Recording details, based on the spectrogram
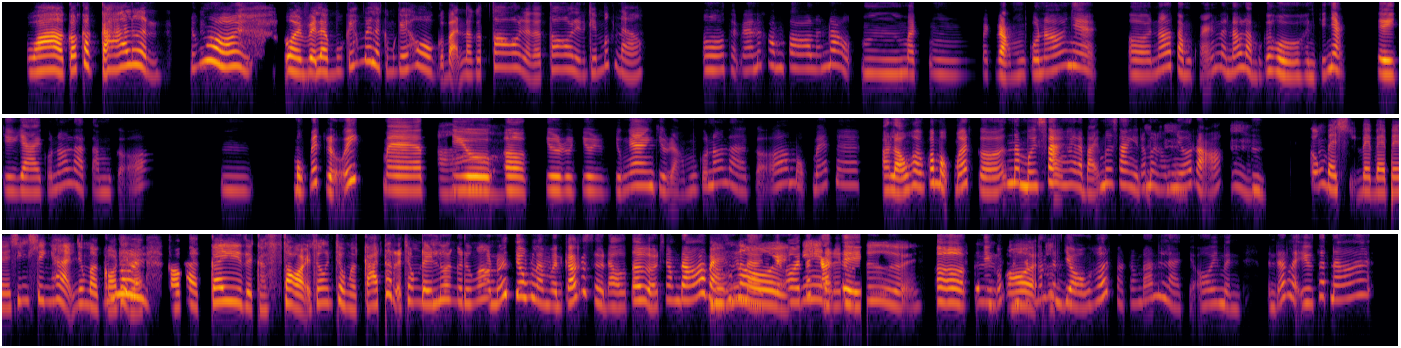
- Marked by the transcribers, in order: tapping; "xăng-ti-mét" said as "xăng"; "xăng-ti-mét" said as "xăng"; laughing while speaking: "Đúng rồi"
- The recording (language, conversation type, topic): Vietnamese, podcast, Làm sao để tạo một góc thiên nhiên nhỏ để thiền giữa thành phố?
